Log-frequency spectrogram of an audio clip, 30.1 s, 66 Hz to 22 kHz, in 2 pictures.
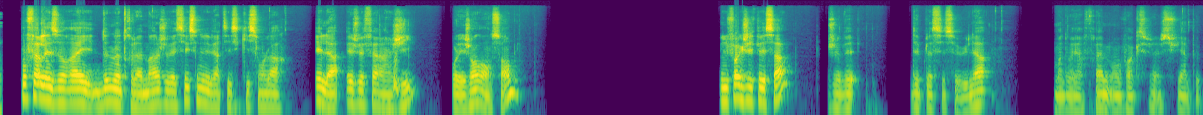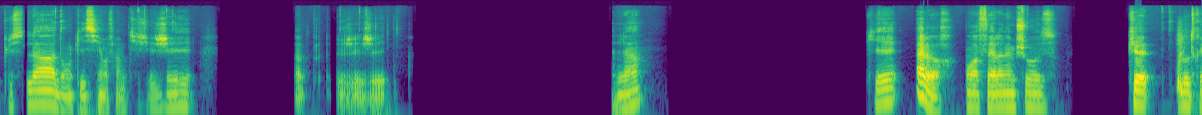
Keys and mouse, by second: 0.0 z, 1.9 click, 3.4 shift+click, 4.0-6.2 drag, 4.8 j, 7.2 Tab, 7.7 Tab, 10.3 click, 10.8 g, 11.2 g, 12.4 click, 12.9 z, 13.7 g, 14.8 click, 15.7 click, 16.0 g, 16.2 g, 16.8 click, 17.2 click, 17.8 click, 18.2 g, 18.4 g, 19.5 click, 19.8 g, 19.9 g, 20.4 click, 20.8 click, 21.1 g, 22.0 click, 27.8 click, 29.6-30.0 drag.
